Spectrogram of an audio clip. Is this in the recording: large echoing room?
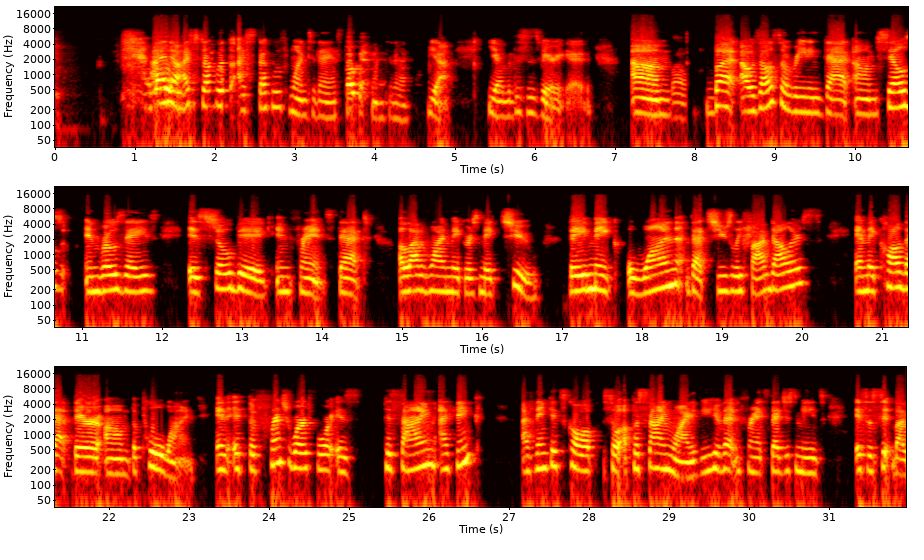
no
